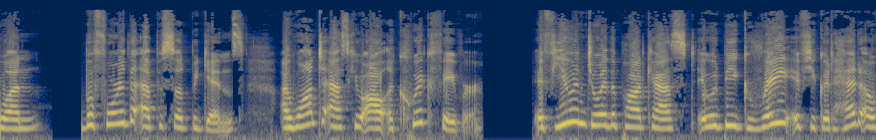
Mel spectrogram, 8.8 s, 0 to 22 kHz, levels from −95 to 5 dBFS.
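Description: Hard clipping runs through the whole speech clip. The signal is driven about 10 dB past the limit, so a few percent of peaks are cut flat. Loud syllables turn harsh and fuzzy.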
